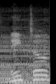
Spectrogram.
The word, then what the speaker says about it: NATO: I always pronounce it natto. I think the official pronunciation is NATO though?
